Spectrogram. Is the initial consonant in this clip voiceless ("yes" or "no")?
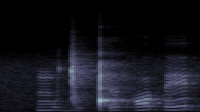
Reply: no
